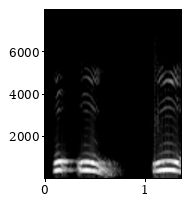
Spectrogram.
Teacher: ऊ में हमारे ओंठ गोल हो रहे हैं। ऊ यानी जिनको बोलने में ओंठ गोल हो जाए, वह व्रतमुखी होते हैं।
